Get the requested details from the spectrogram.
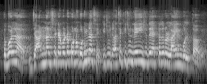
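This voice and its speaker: A male commerce tutor from India giving a classroom lecture, dictating notes slowly with repeated phrases and quizzing his students as he goes. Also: extremely high pitch, a bit bright. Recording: roomy classroom echo, faint hum.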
